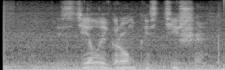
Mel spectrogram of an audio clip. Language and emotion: Russian, neutral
